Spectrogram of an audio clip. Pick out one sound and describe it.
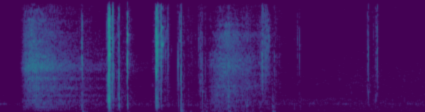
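Latches on a guitar case click open.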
